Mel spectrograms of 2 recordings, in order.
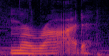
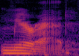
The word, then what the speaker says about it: Murad: makeup counter, they told me that this is pronounced Murad, not Murad. So I go in with the Murad or the Murad, whatever.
